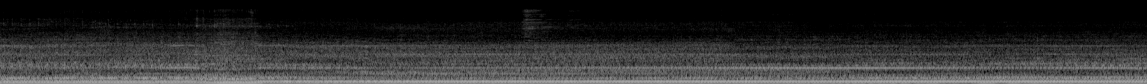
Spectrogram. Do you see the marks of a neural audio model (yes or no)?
no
